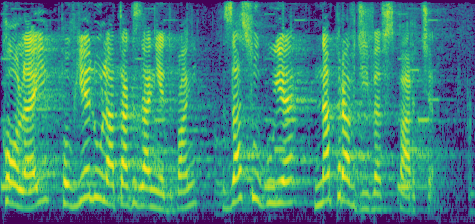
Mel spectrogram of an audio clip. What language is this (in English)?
Polish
